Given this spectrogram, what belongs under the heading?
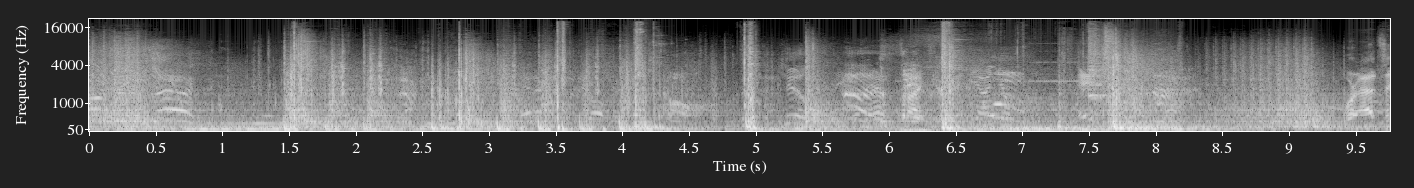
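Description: Heavy gunfire and booming blasts during an airstrike in Call of Duty Modern Warfare, with loud repeated impacts and bursts packed closely together, while voices speak through the din.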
